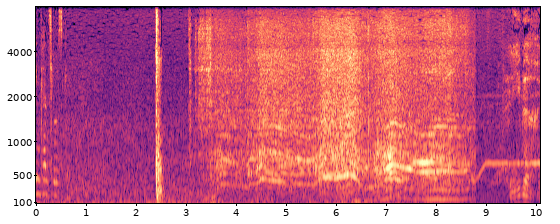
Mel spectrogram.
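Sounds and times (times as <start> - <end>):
car engine revving: 3.1 - 8.8.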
